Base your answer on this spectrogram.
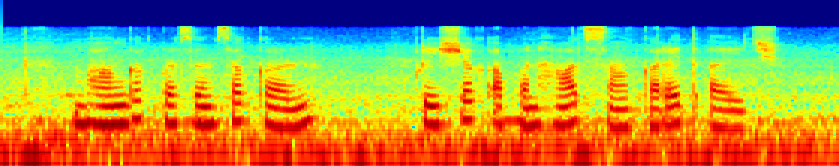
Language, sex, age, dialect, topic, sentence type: Maithili, female, 25-30, Southern/Standard, agriculture, statement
